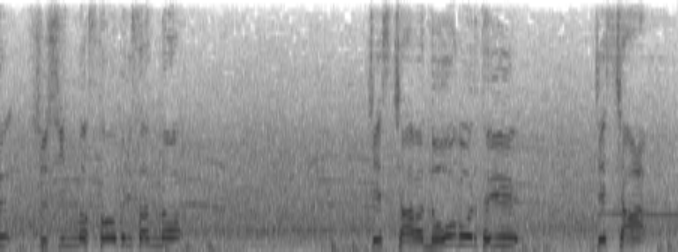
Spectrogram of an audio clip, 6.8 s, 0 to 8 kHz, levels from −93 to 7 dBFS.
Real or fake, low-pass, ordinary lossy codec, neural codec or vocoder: real; none; none; none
